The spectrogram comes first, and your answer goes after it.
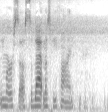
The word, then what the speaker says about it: MRSA: And even though it's spelled MRSA, believe me, the actual doctors call it MRSA, so that must be fine.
